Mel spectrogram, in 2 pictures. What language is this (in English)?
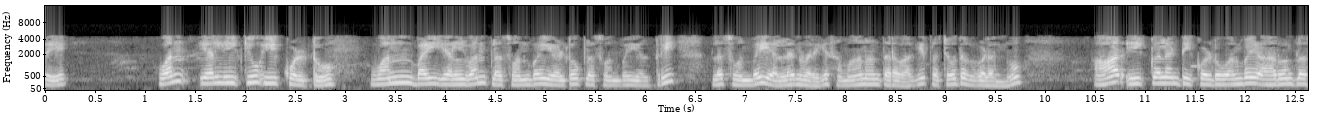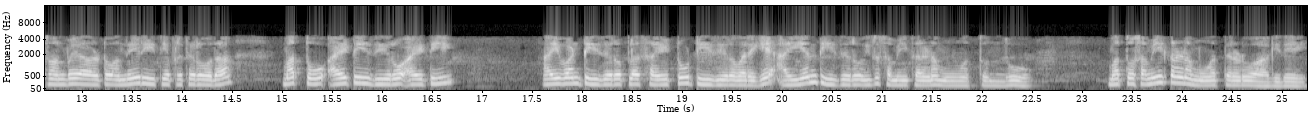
Kannada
